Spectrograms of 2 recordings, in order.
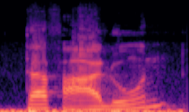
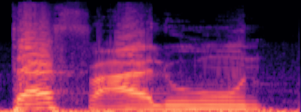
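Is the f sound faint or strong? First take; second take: faint; strong. First: The f has only a slight, light lip contact. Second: The f has firm teeth-on-lip contact. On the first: The speaker calls it wrong. "make this touching slight touching, this is a wrong pronunciation" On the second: The speaker calls it right. "You have to make this touching like this"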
